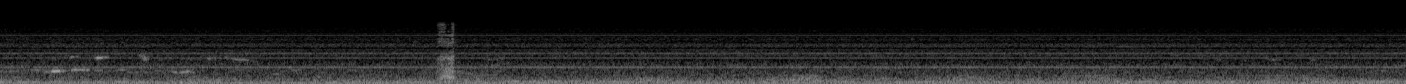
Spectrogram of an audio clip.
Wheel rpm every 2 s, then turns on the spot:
0, 0, 0, 0, 0, 0, 0.
none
